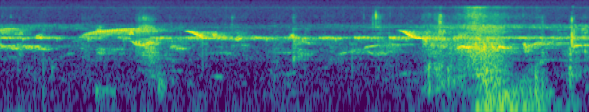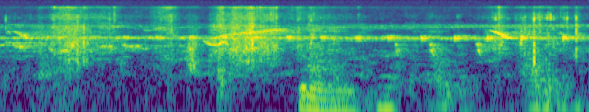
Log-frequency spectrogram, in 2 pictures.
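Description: Faint birdsong: small birds giving short rising and falling chirps again and again, over a steady high thin tone.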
